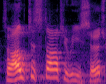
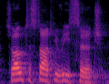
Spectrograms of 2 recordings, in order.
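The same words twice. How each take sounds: First: "how" stressed, louder, ending on a rise; heading read with an upward tune; rising title read. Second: Said in the usual way. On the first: Shown as a demonstration. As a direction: announce "So how to start your research" with a lift on "how".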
